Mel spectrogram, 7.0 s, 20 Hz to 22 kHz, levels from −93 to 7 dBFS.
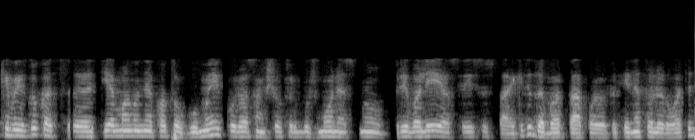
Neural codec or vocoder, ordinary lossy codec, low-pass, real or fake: none; AAC, 16 kbps; 7.2 kHz; real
